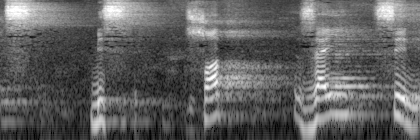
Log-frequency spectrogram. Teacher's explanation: sin itu punya sifat sofir. Sofir itu bersiul seperti halnya suara burung. Jadi harus bis, sod, zai, sin.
